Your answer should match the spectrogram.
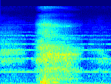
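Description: A woman's long breathy sigh about a second in, over soft background music holding steady tones.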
